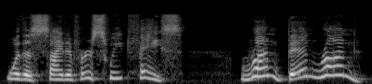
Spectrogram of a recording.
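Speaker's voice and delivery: high, loud urging cry; frantic woman urging Ben to run; urgent plea. A narrator's reading. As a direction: push him out the door with your voice. Clemency urges Ben out.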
